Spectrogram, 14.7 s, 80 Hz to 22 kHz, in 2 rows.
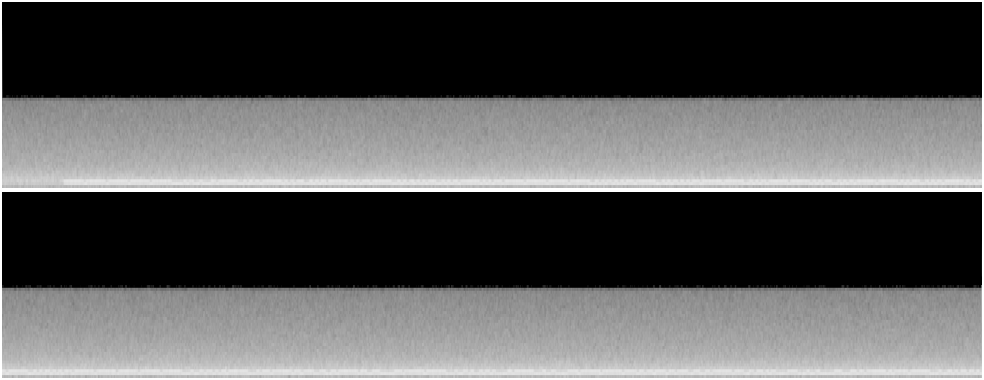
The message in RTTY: RYRYRYRYRYRYRYRYRYRY JH8WT DE OK8UJO TNX …

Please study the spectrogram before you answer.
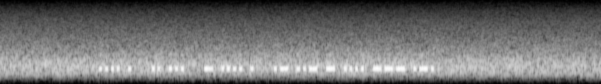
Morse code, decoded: HE IS THE AUTHOR

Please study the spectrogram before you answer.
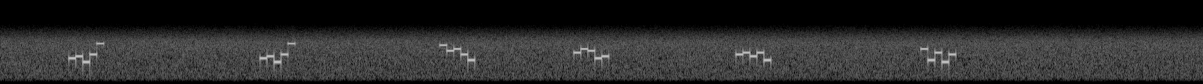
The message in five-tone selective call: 34155 34155 07852 68734 56462 82615

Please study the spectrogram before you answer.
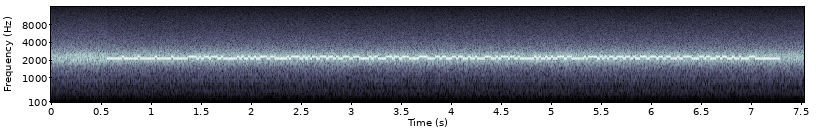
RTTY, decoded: FAVES AMB MOLL, FAVES A COLL.

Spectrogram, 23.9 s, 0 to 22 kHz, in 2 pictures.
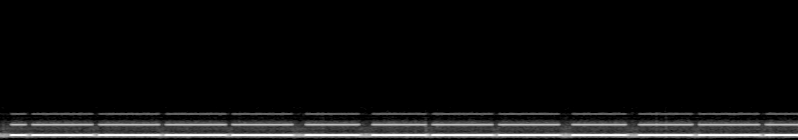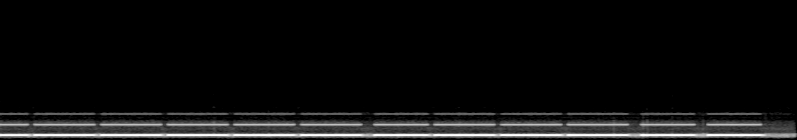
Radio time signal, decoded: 0 0 0 0 1 1 0 0 1 1 0 0 0 0 0 0 0 1 0 0 0 1 1

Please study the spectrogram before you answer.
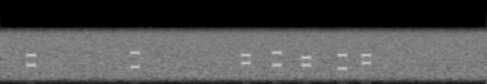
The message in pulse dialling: none

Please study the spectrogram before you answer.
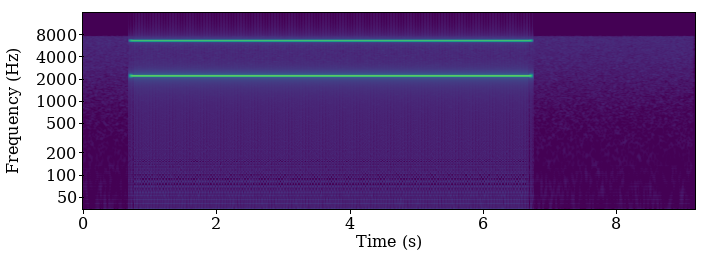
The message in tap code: none

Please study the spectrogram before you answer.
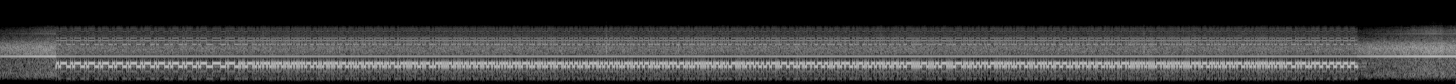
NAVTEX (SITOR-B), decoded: LIDEA DI FARE UN FILM SU MILK CIRCOLAVA AD HOLLYWOOD GIA DA DIVERSI ANNI.

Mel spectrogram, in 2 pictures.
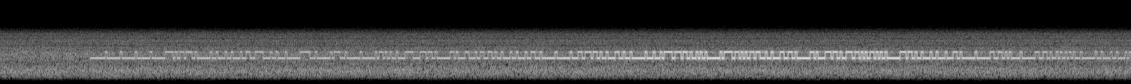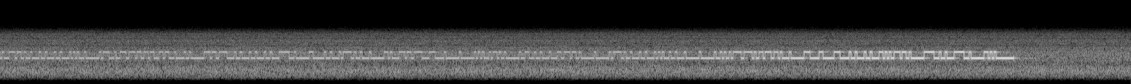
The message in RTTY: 29TZD9 GCI2U 0QE JERL8G ARR 7IXIJY6 6ZA LLK O5V3G OMYDW7 E6JE GMVM4 T5R

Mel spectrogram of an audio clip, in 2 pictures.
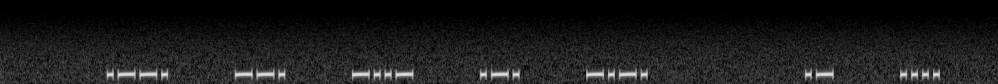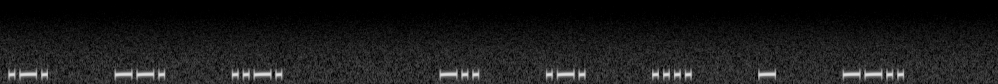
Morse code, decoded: PGXRC AHRGF DRHTZ

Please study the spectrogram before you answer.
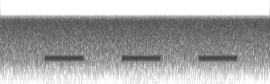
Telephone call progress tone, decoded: busy tone

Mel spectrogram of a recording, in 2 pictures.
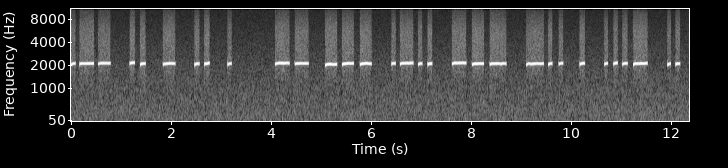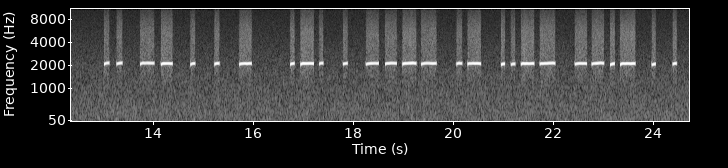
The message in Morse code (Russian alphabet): … МОЛОДЕЖИ ИМЕЕТ РЕШАЮЩЕЕ

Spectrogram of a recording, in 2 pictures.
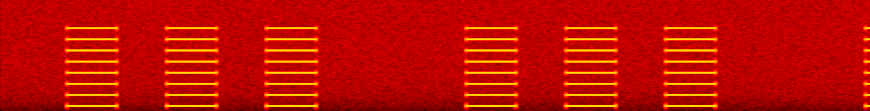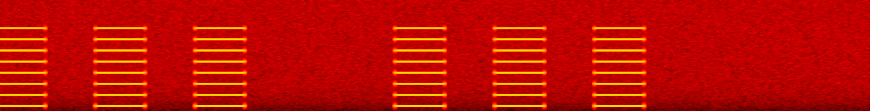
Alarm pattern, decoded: temporal three

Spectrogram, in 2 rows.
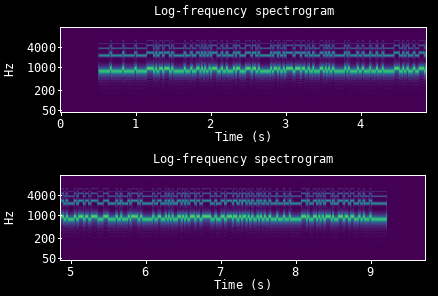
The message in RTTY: QRZ? DE 4X1NQ K OM3WYR TU DJ1HRH CQ

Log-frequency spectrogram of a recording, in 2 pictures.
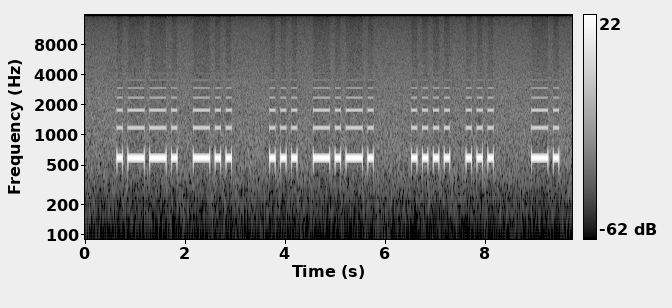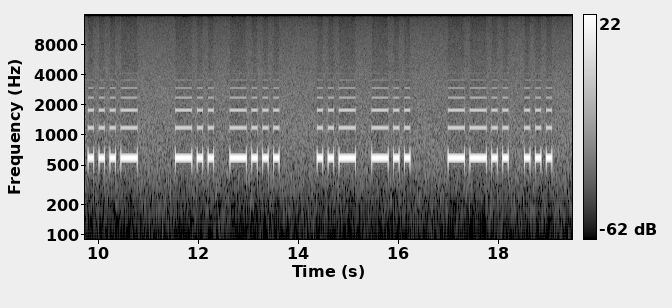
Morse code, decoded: PD SC HS NV DB UD ZS

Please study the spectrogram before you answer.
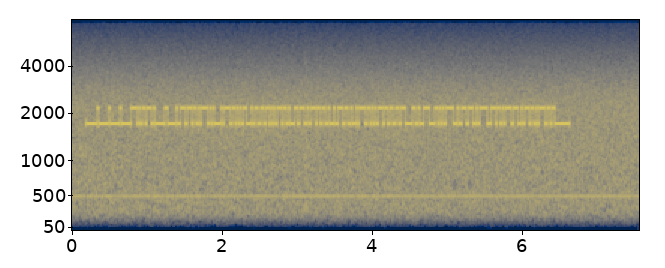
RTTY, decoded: VA EXERCIR UN PAPER IMPORTANT EN EL

